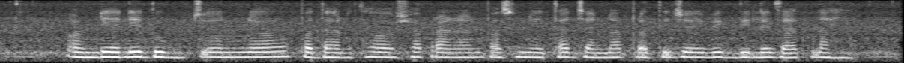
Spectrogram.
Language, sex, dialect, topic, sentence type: Marathi, female, Varhadi, agriculture, statement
